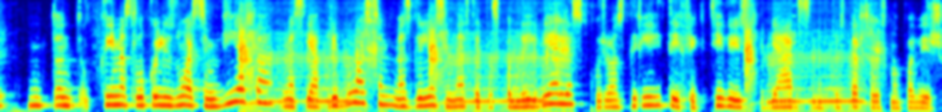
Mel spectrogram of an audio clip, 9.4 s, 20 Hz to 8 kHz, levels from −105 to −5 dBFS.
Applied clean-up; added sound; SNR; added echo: neural mask model RNNoise.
